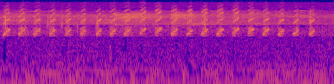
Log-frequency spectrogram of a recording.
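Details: Regular, rapid swiftlet chirps, each short and high-pitched, repeated a little over three times per second in an even rhythm.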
